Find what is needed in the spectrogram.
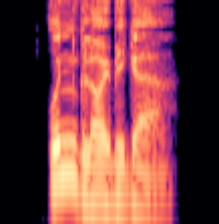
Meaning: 1. comparative degree of ungläubig 2. inflection of ungläubig: strong/mixed nominative masculine singular 3. inflection of ungläubig: strong genitive/dative feminine singular
- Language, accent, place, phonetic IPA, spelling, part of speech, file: German, Germany, Berlin, [ˈʊnˌɡlɔɪ̯bɪɡɐ], ungläubiger, adjective, De-ungläubiger.ogg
